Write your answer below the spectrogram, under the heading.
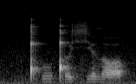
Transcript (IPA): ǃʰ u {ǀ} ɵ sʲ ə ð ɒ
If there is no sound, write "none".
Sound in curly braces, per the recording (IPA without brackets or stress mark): ǃ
